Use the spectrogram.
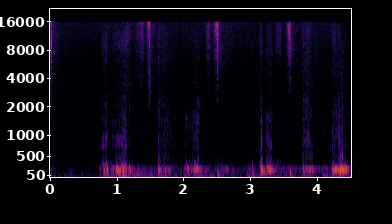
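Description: Fingertips scratch and rub a soft black foam windscreen, a hollow foam cover on a microphone head. The result is close, muffled bursts of deep rumbling scratches with a low hum, starting after a quiet moment and rising and falling in uneven waves.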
